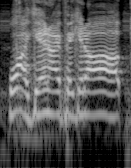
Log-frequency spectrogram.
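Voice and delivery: groaning undead voice; zombie impression. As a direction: moan it like a zombie. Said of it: "my very good, um, zombie impression".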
